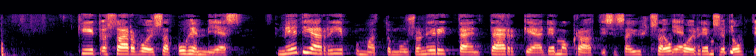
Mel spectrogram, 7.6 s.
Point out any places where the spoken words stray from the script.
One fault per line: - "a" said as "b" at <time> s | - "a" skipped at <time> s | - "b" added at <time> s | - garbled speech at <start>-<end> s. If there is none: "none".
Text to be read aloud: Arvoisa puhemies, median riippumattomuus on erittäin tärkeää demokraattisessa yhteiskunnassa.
- garbled speech at 6.5-7.4 s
